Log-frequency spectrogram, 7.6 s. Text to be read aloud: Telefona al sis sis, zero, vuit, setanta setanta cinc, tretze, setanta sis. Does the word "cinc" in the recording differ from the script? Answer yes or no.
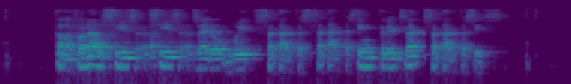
no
